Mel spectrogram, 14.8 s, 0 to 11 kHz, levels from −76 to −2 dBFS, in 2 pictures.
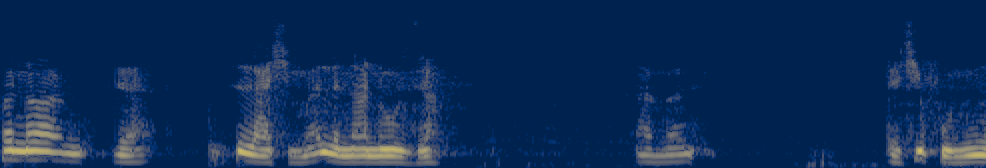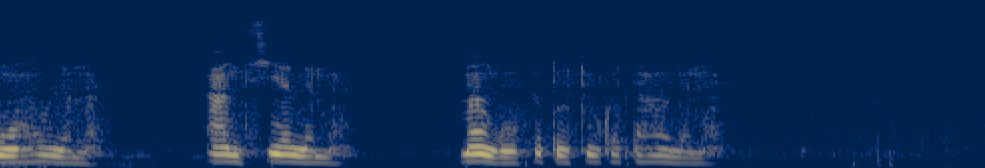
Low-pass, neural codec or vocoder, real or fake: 7.2 kHz; none; real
